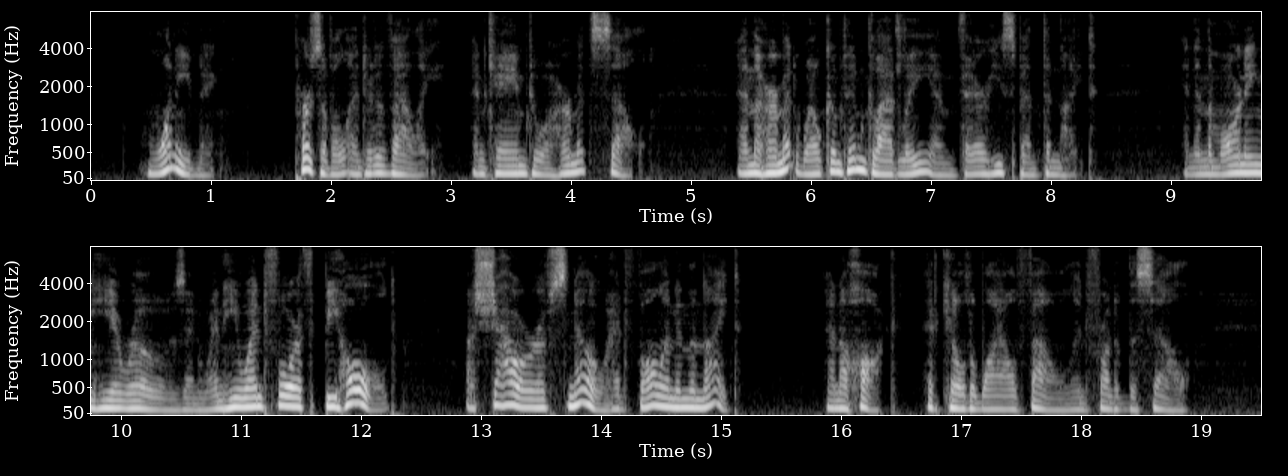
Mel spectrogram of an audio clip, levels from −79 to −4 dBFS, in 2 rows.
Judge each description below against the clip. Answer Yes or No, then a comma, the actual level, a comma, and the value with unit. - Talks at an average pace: Yes, average, 180 wpm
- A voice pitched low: Yes, low, 130 Hz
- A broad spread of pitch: No, average, 4.8 semitones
